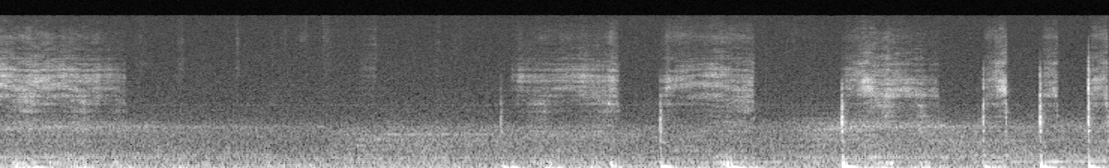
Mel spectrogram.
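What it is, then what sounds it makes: Chalk drawing on a chalkboard. White chalk draws on the upper right of a medium, flat chalkboard with a wooden frame, producing bright, hissy scratching strokes in bursts separated by quieter pauses. Short, sharp taps punctuate the strokes over a steady low hum.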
